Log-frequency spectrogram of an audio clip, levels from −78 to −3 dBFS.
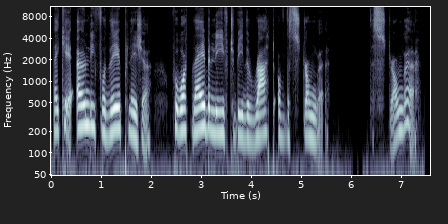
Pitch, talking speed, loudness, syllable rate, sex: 185 Hz, 150 wpm, -18 LUFS, 4.4 syllables/s, female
